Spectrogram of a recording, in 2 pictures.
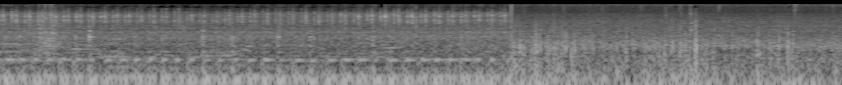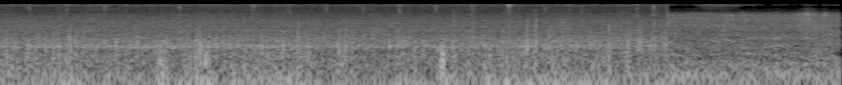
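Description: A motor running steadily for the first two or three seconds, then a noisier outdoor background with scattered knocks.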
